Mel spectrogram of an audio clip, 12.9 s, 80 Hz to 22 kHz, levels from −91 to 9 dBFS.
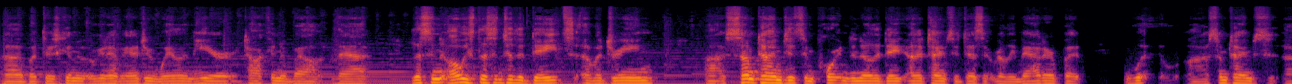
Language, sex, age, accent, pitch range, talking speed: English, male, 50-69, American, 110-130 Hz, 185 wpm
